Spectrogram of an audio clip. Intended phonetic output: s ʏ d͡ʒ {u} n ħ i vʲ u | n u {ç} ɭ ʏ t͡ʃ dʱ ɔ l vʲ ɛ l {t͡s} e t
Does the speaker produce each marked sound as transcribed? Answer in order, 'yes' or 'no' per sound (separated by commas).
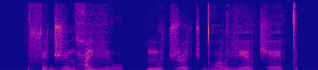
no, no, no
